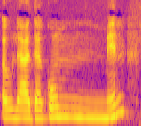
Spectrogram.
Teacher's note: Min is going to be idhar, nun sakin, followed by the letter hamza, which is one of the letters of the throat.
